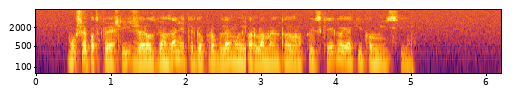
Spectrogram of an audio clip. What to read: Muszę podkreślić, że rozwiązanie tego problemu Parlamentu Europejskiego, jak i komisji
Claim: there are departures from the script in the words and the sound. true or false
false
